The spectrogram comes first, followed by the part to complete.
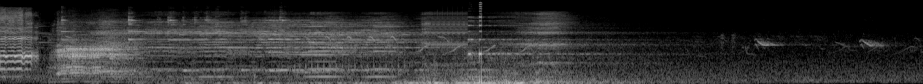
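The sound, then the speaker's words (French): A donkey brays loudly for several seconds, a harsh, strained call with rising and falling pitch, then the noise fades and two short, high squeaks follow near the end. “Les ânes sont des animaux simples et robustes.”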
